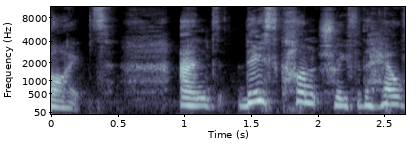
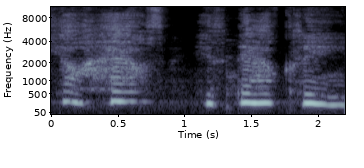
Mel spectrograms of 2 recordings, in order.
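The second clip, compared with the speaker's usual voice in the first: tiny, very quiet, soft, slow voice; 3 semitones higher, 9 dB quieter than usual. Quoting the little woman from an eighties film to listeners, do the Poltergeist woman voice. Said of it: "And she talks like that".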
